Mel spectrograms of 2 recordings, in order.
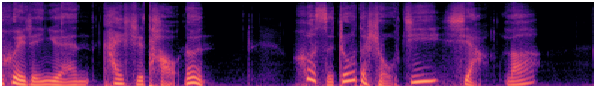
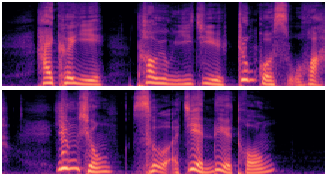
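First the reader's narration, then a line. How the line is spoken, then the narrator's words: Laughing. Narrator (Chinese): 贺子洲笑着说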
